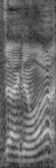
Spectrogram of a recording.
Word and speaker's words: Jaguar: Yes, 3 syllables, Jaguar, and this is a quintessential Jaguar, the 1952 XK120 Fixed Head Coupe, owned by Simon Rubin.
